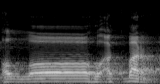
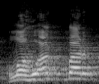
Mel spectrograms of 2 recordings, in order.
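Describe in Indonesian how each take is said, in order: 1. Diucapkan dengan panjang yang sedang. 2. Diucapkan sangat cepat. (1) "cukup tuh. Kurang dari empat belas harokat" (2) "Cepet banget takbirnya"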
